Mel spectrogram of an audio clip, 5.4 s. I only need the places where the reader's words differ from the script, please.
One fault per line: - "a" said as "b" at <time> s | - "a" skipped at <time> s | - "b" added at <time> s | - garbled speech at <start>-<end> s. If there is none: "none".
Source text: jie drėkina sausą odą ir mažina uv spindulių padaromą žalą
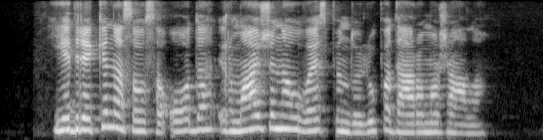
none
